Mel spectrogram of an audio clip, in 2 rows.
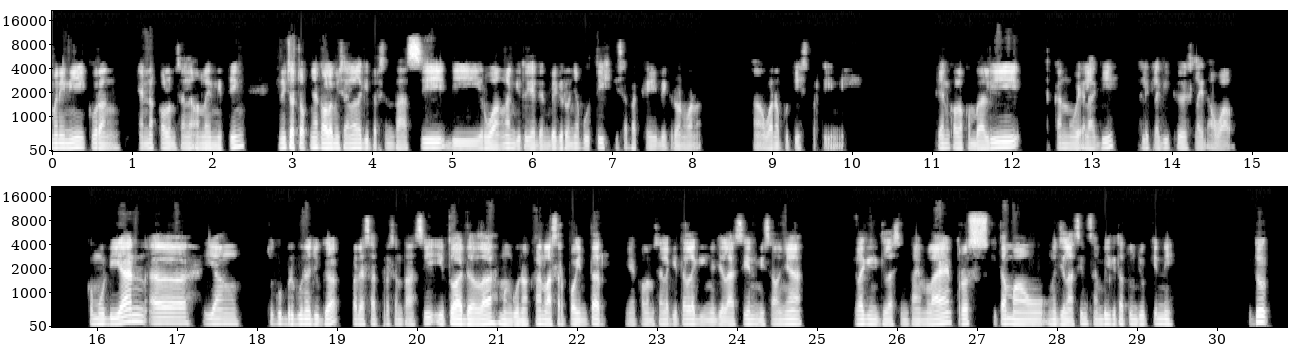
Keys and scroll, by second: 0.0 w.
